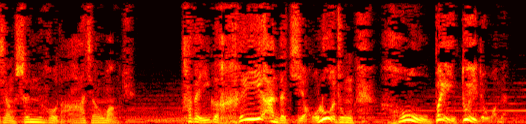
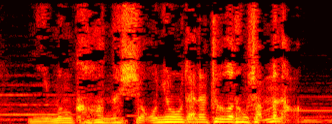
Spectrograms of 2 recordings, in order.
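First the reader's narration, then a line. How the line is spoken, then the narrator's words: Suddenly low voice. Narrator (Chinese): 胖子突然压低了声音对我和山瑞阳说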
